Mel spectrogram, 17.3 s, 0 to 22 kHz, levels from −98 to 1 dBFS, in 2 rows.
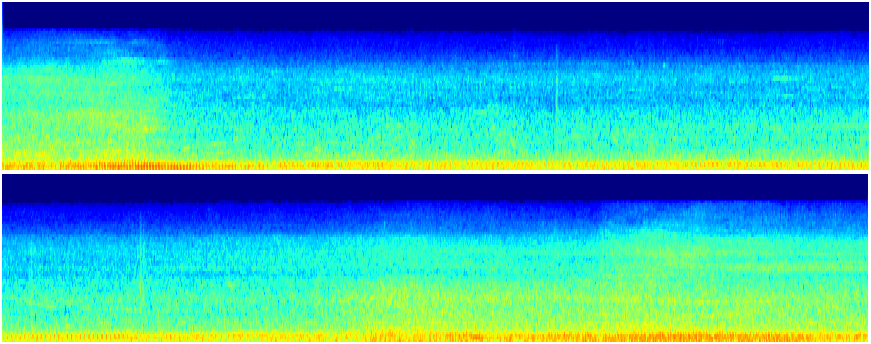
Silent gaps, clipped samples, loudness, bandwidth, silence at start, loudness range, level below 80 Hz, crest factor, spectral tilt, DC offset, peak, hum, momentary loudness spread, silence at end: none; under 0.1%; -30 LUFS; 11 kHz; 0 s; 7 LU; -36 dBFS; 16 dB; -7.5 dB/octave; under 0.1%; -12 dBFS; none; 9 LU; 0 s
